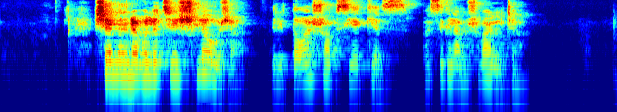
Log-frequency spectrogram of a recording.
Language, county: Lithuanian, Kaunas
